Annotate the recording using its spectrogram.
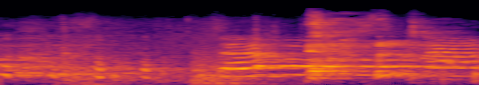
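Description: A woman coughing, then a woman's voice coming in about a second in and holding one raised note.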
